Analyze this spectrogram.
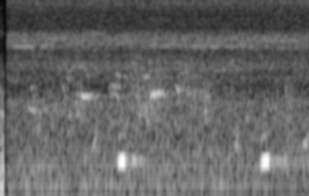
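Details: Black Butcherbird call, a tropical northern species, from Australia's Top End, Northern Territory: two short, low, fluty notes about a second and a half apart over a steady background hiss.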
